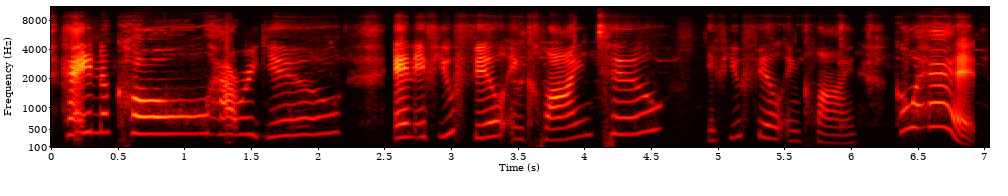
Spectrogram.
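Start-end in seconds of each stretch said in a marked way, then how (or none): 0.1-2.2 high, bright hello drawn out slowly; excited greeting. Real, not acted. Host greeting Nicole as she joins the live, excited. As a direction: sing out a welcome to a friend arriving.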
